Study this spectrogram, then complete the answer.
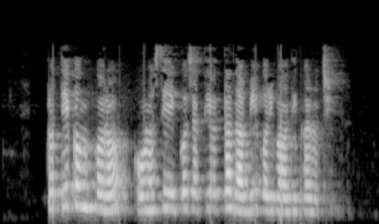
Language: Odia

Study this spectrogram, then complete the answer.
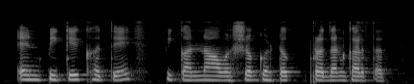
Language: Marathi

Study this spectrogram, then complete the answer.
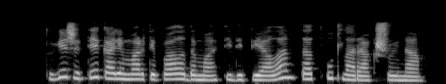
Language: Mari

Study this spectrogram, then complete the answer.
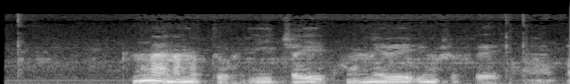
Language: Kinyarwanda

